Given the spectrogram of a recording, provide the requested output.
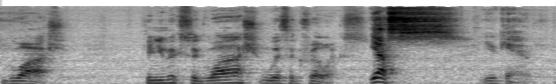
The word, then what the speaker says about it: gouache: mix the Coase how do you say it wash wash can you mix the gouache with acrylics yes you can and why would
